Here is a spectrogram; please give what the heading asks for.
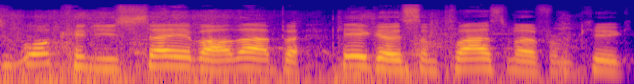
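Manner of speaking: very loud, high, hyped call; esports caster. Acted. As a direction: lose it over the perfect play. Excited live play-by-play.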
